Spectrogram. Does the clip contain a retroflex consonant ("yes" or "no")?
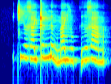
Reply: yes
